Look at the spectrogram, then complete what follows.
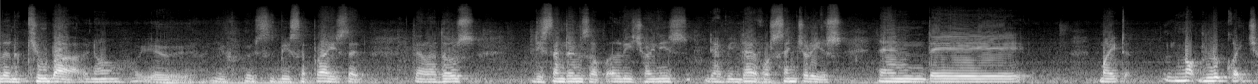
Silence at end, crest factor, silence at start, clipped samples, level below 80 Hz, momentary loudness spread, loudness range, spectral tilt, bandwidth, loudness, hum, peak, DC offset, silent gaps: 0 s; 10 dB; 0 s; 1%; -26 dBFS; 14 LU; 3 LU; -7.5 dB/octave; 12.5 kHz; -10 LUFS; none; 0 dBFS; 0.8%; none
